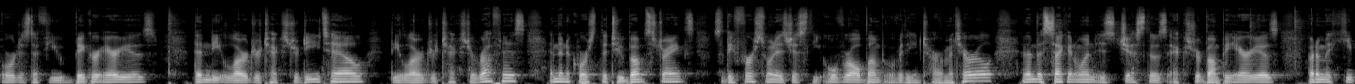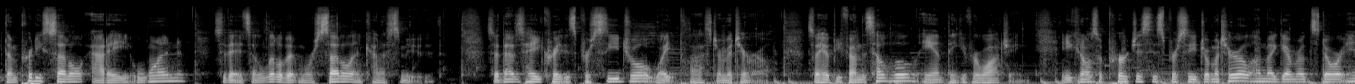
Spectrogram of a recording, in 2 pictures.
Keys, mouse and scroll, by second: 1.8 click, 3.0-4.3 drag, 4.6 middle click, 5.7-9.2 drag, 10.0-11.5 drag, 12.4 BackSpace, 12.8 BackSpace, 13.3 middle click, 17.0 middle click, 17.3 middle click, 17.8 click, 18.2 middle click, 19.2 click, 19.8 middle click, 20.2 a, 20.3 click, 20.7 middle click, 21.5 a, 21.8 middle click, 23.8 middle click, 24.7 click, 25.5 middle click.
